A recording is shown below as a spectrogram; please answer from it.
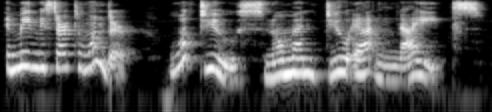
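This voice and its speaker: A woman with a fairly high, very lively voice reads a storybook to young children in a teacher's encouraging way. Her delivery is expressive and instructive, and the recording sounds slightly dull and lo-fi. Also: slow pace. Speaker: teacher reading a picture book aloud to young children. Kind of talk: storybook read-aloud with questions to a class.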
